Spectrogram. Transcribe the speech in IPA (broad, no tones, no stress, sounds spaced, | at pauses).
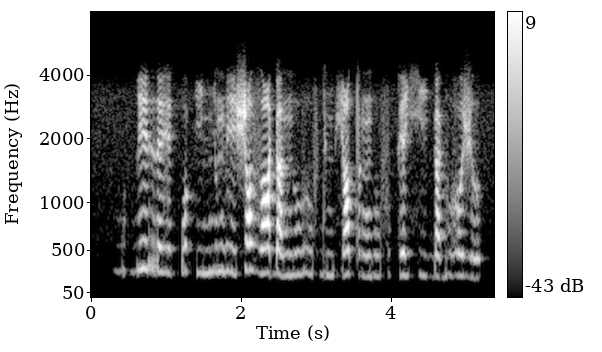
ɡ͡b u ɡ͡b e r ɛ ɣ ɛ ɡ͡b ɔ k i ɲ ɔ n ɣ e ʃ i zˤ ɛ ɠ a n u ɣ u f d i m ç ɔ tˤ ʊ ŋ͡m u f ʊ k ɛ ç i ɠ a ɡ u ɣ ɔ ʒ ʊ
